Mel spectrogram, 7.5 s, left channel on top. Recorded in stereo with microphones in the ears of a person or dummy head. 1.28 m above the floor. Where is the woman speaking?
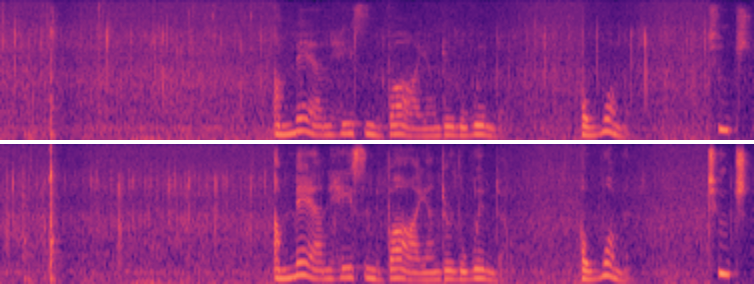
65° right (ahead or behind), 1.4 m.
